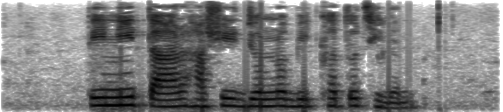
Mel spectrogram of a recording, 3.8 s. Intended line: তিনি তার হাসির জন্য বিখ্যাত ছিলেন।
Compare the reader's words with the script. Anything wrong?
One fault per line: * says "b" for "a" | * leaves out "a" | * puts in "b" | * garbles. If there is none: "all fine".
all fine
